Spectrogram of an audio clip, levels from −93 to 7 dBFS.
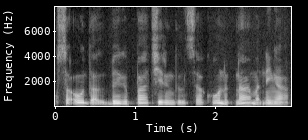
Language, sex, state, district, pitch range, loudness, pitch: Garo, male, Meghalaya, West Garo Hills, 95-135 Hz, -16 LUFS, 110 Hz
